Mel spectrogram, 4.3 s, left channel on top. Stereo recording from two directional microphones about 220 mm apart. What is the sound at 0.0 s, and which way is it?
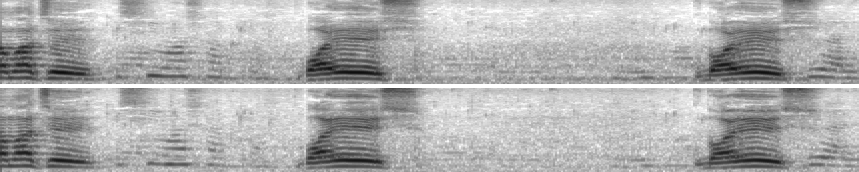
Speech, 45° right (ahead or behind).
